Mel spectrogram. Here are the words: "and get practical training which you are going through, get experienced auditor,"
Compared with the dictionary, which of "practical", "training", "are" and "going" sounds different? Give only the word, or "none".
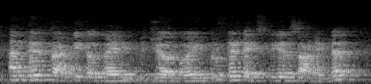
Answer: training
